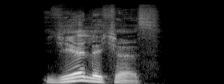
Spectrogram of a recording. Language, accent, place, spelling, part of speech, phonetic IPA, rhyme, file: German, Germany, Berlin, jährliches, adjective, [ˈjɛːɐ̯lɪçəs], -ɛːɐ̯lɪçəs, De-jährliches.ogg
- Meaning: strong/mixed nominative/accusative neuter singular of jährlich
